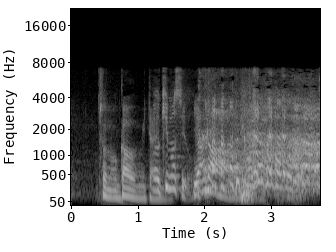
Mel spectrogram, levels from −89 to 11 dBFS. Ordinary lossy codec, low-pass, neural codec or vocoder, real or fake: none; 7.2 kHz; none; real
